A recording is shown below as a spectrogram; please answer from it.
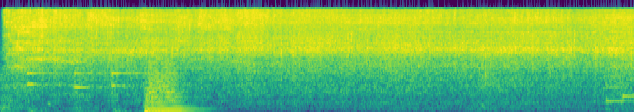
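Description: Marinated bulgogi beef and onion sizzling steadily in hot olive oil in a nonstick frying pan as it is laid in with tongs.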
